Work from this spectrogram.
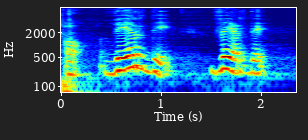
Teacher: no italiano, a gente não pode apagar aquele E final.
